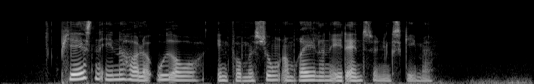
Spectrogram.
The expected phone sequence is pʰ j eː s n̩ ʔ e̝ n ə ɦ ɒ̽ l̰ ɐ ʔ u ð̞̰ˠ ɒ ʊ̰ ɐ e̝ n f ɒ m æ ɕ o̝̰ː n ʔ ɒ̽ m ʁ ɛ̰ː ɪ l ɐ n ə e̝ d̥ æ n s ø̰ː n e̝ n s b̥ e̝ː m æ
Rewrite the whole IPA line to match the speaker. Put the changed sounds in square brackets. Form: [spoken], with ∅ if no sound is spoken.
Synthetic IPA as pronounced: pʰ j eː s n̩ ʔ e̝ n ə ɦ ɒ̽ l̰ ɐ ʔ u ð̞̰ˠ ɒ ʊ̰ ɐ e̝ n f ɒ m æ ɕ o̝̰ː n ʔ ɒ̽ m ʁ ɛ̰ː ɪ l ɐ n ə e̝ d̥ æ n s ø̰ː n e̝ [ŋ] s [ɡ̥] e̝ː m æ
